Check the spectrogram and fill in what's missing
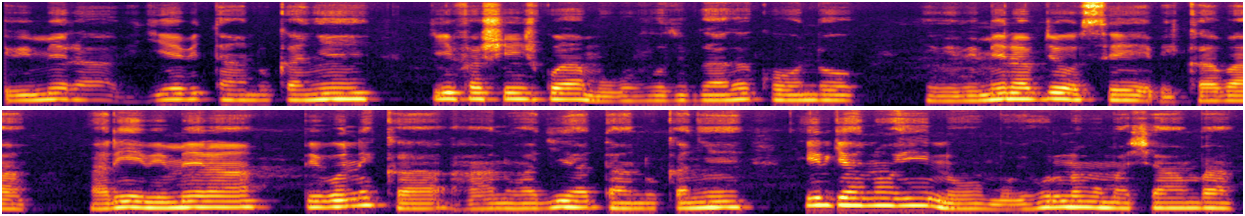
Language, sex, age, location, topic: Kinyarwanda, male, 25-35, Huye, health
